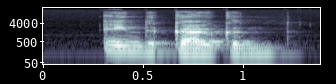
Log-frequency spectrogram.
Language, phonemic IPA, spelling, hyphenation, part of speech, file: Dutch, /ˈeːn.də(n)ˌkœy̯.kə(n)/, eendenkuiken, een‧den‧kui‧ken, noun, Nl-eendenkuiken.ogg
- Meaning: duckling (juvenile duck)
